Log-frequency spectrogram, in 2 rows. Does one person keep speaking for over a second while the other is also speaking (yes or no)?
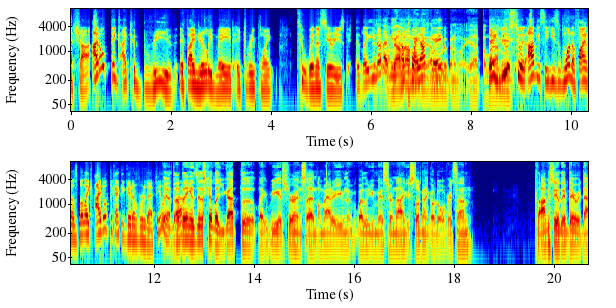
yes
